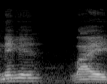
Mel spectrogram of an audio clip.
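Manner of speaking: plain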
